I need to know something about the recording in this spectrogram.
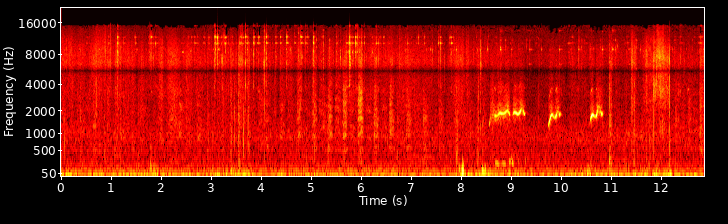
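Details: Zoe, a Sealyham Terrier dog, gives three brief high whimpering whines, each bending up and down, spaced about a second apart, after a long quiet stretch of low background rumble and scattered faint clicks.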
